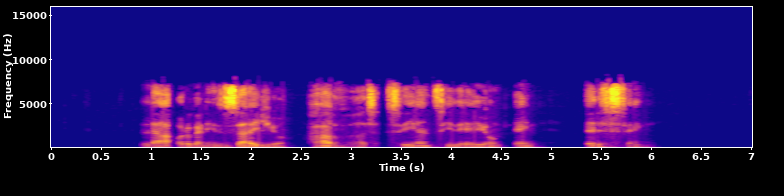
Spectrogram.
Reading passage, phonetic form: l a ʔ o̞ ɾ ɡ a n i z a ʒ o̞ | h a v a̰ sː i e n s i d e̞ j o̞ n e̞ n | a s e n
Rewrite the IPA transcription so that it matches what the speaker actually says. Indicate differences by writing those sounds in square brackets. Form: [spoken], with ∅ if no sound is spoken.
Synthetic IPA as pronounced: l a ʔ o̞ ɾ ɡ a n i z a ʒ o̞ | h a v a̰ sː i [a] n s i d e̞ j o̞ n e̞ n | [e] s e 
